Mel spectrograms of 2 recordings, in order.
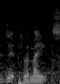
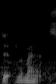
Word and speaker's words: diplomats: like it oh the goals are sending the diplomates to me yes i know it's pronounced diplomats but i said it wrong earlier on i've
